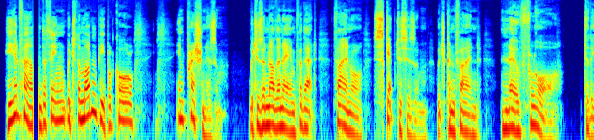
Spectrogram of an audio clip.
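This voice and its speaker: A man narrating literary fiction as an audiobook, with expressive, dramatic and deliberate phrasing. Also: mid-range voice, husky, dry recording, studio quality.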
